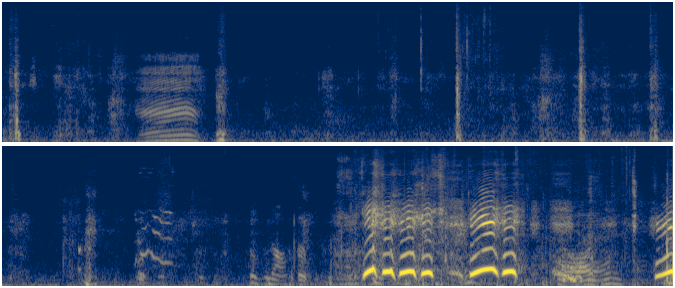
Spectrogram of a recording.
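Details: Dogs hunting for mice in a field give high, arching whines and yelps, first a single cry early on, then a loud run of repeated yelps near the end, with scattered clicks and rustling between.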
